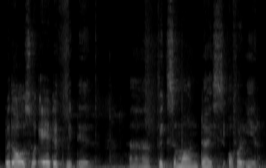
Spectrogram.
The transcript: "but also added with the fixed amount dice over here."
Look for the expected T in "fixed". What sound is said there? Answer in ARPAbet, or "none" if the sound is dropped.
none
